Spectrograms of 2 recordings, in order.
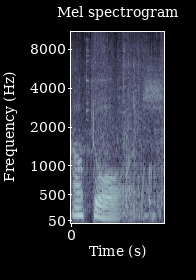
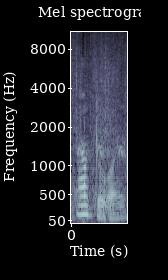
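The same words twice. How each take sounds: First: It is drawn out in a posh, snobby accent. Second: It is said plainly, without a posh drawl. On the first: The speaker calls it right. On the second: The speaker calls it wrong.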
